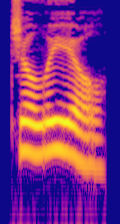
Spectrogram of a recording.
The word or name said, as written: jalil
